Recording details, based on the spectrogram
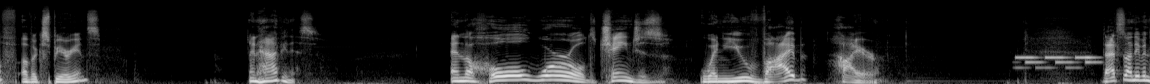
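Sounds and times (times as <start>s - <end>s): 
speech: 0.0s - 1.1s, 2.5s - 3.2s, 4.5s - 8.9s, 11.0s - 11.4s
faint low hum: 0.0s - 11.4s
phone ringing with a warbling electronic tone: 10.1s - 11.2s.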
